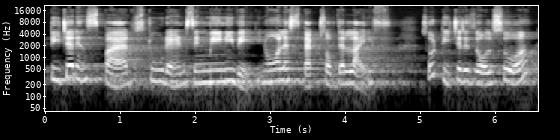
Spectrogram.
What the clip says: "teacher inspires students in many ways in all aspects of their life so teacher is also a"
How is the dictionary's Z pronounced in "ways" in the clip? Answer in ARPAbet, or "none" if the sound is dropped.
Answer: none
